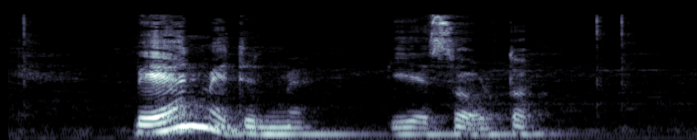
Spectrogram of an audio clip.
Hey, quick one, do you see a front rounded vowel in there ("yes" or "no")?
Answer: no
